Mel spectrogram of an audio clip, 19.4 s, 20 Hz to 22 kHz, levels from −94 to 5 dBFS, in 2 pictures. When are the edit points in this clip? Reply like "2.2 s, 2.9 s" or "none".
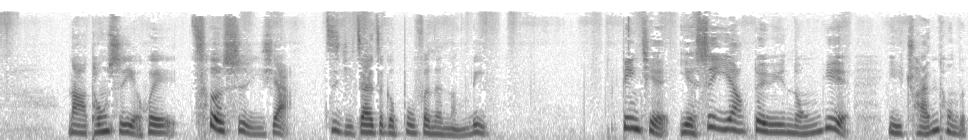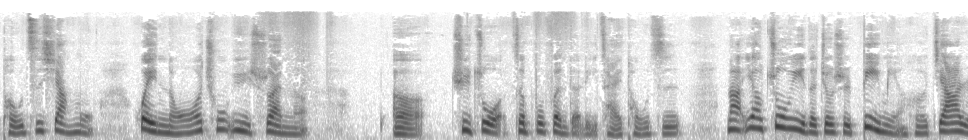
none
